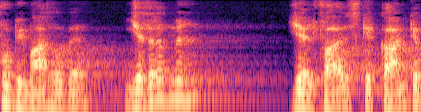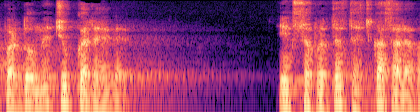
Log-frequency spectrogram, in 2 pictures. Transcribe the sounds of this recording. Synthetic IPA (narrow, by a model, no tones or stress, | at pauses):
ʋobiːmaːɾɦoɡɐejɐzɾəbmẽɦɛ | jeɐlfaːzɪskekaːnkepɐɾd̪õmẽt͡ʃʊp̚kɐɾːɐɦeɡɐḛː | eːkzɐbəɾd̪əst̪d̪ʱɐt͡ʃkasalɐɡa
